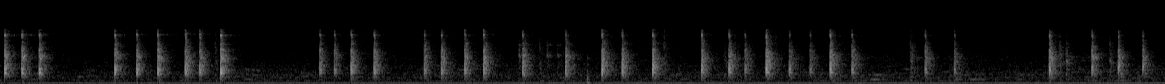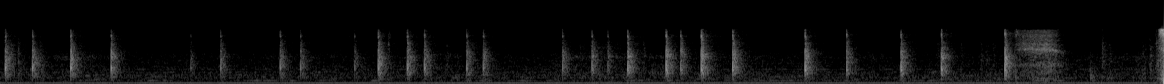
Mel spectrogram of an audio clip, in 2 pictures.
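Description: Chalk writing on a blackboard: clusters of short, sharp taps and scratches, several a second, with brief pauses between groups of strokes.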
